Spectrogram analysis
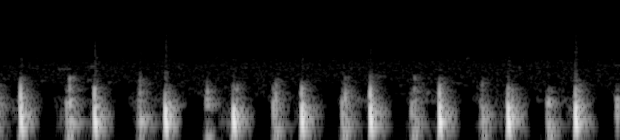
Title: exercise recovery heartbeat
